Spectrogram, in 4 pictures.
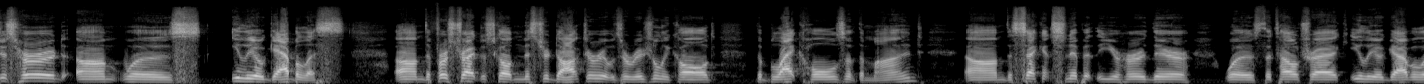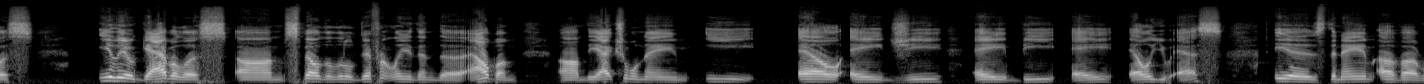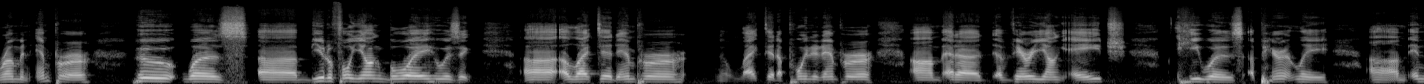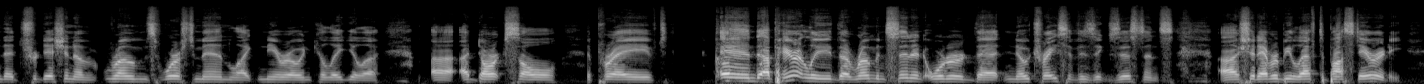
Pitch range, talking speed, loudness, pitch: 115-130 Hz, 135 wpm, -21 LUFS, 120 Hz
